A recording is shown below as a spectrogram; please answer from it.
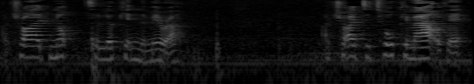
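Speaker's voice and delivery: ordinary delivery, nothing marked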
